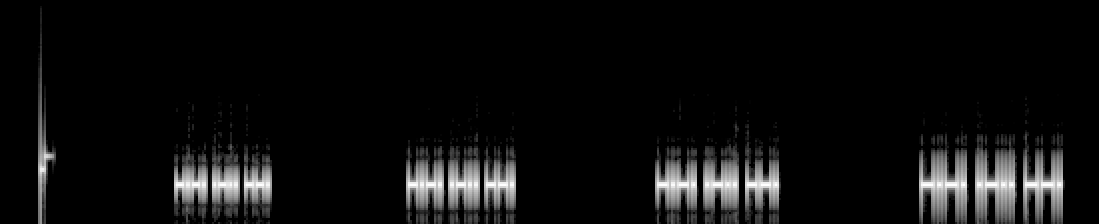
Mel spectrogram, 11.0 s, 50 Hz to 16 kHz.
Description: Morse code, heard as a keyed tone, about 37 wpm, 700 Hz. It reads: CLG CLG CLG CLG
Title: Speed-Racing Abbreviations - 30wpm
